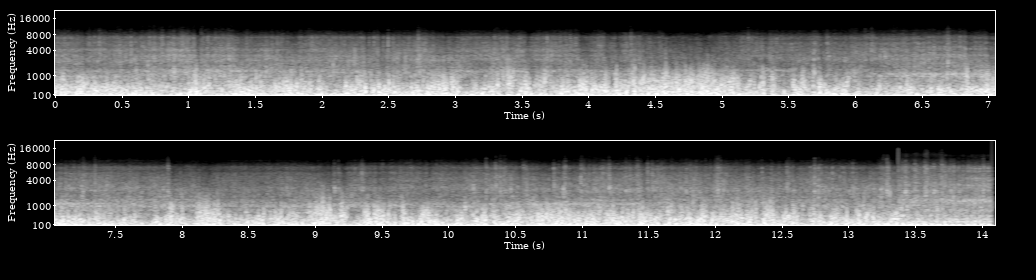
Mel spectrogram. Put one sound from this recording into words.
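Tyres crunch and rattle over a rough gravel road.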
